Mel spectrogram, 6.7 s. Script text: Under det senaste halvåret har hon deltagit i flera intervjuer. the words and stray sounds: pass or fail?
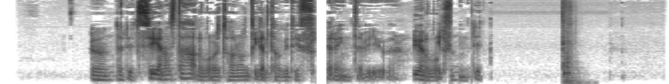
fail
